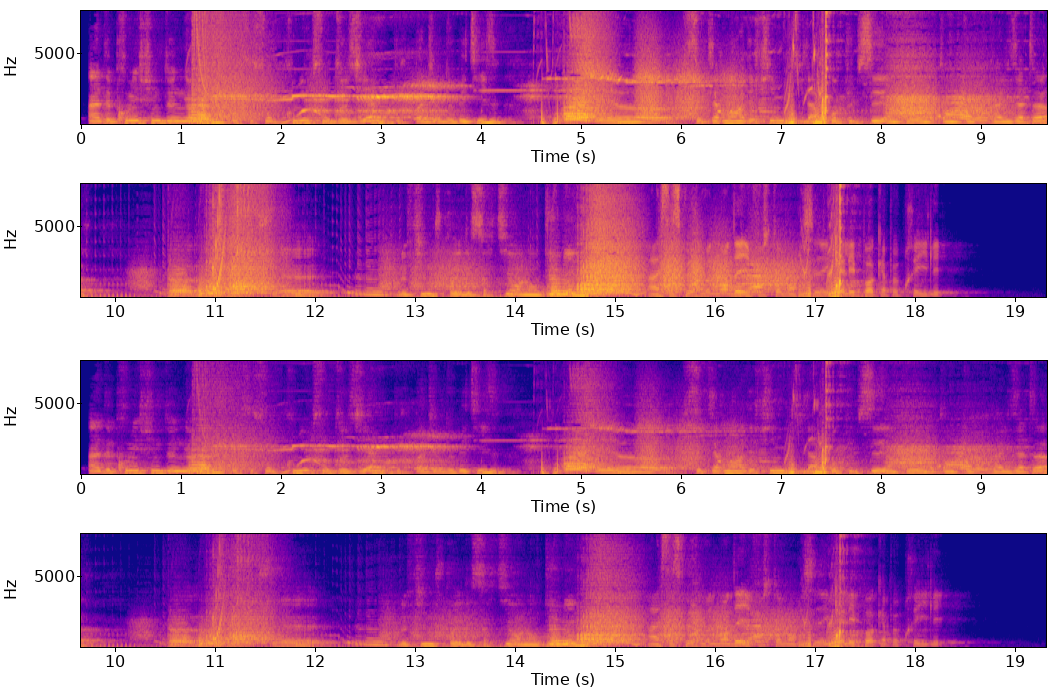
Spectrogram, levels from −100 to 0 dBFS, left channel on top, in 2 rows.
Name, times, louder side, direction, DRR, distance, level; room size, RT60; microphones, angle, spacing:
voice 1, 0.1-4.3 5.2-9.8 10.5-14.8, left 2 dB, 55° left, 1.6 m, -26 dB
sound 1, 1.0-4.0 4.5-17.6, left 5 dB, 85° left, 0.7 m, -24 dB
voice 2, 15.3-18.2, left 3 dB, 40° left, 1.2 m, -29 dB
25.0 x 12.0 x 9.3 m
head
